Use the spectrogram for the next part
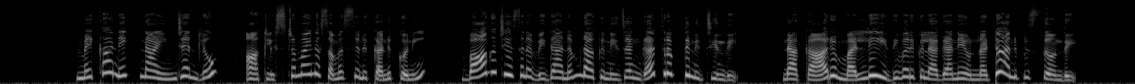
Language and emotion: Telugu, happy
